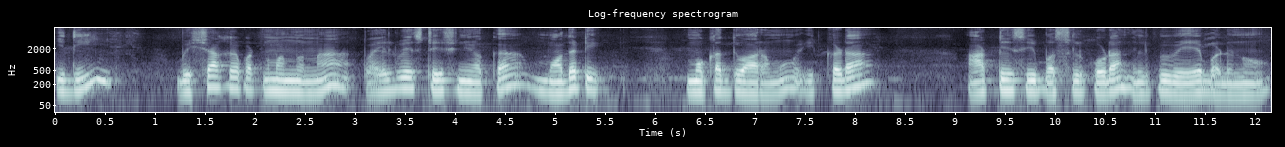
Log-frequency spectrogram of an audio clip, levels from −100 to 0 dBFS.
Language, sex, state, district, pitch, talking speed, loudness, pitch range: Telugu, male, Andhra Pradesh, Visakhapatnam, 130 Hz, 60 wpm, -17 LUFS, 120-150 Hz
